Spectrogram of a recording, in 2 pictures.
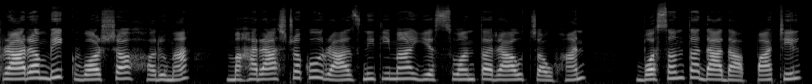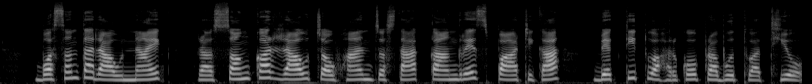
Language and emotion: Nepali, neutral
